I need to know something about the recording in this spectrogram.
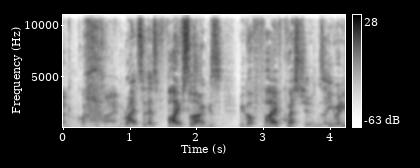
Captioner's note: exhale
